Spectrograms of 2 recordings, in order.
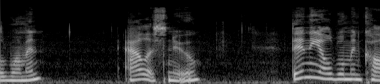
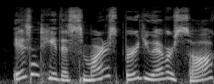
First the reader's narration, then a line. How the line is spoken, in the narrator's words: cried Alice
